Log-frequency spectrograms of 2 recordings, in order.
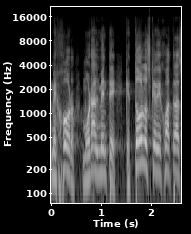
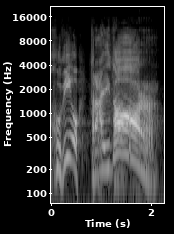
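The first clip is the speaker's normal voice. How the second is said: shouted accusation; 3 semitones higher, much slower than usual. Acted. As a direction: shout it like hurling an insult. Preacher hurls accusation as onlookers.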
